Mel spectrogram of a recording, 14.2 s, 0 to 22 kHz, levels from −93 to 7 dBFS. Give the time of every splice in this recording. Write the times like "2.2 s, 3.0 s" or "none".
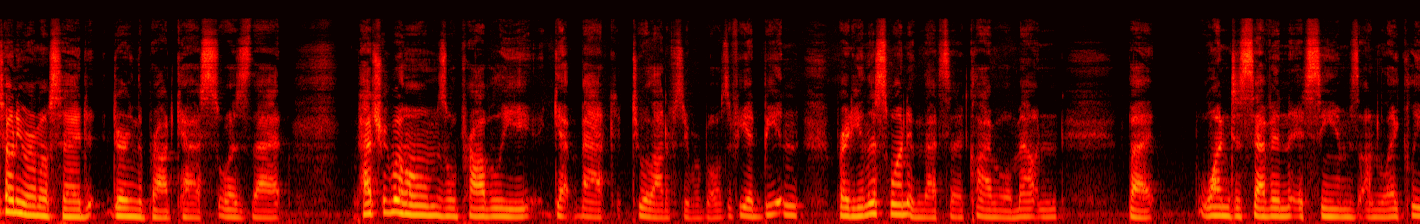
9.1 s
